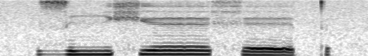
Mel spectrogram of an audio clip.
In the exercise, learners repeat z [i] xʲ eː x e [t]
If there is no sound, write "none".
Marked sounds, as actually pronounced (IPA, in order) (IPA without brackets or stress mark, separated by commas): i, t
